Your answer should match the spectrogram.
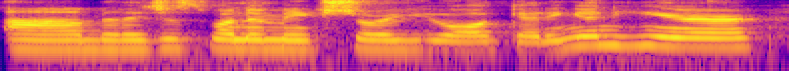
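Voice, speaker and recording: A woman's voice: medium pitch, normal speed, a bit bright. A woman hosting a live webinar, bubbly and chatty, her voice congested from a cold, laughing often as she greets people. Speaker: webinar host and spiritual teacher. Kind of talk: casual live webinar talk. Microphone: computer mic on a video call.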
